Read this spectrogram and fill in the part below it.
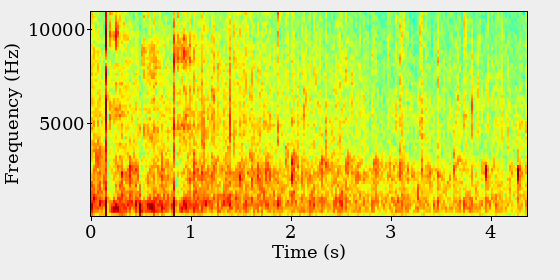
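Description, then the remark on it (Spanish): A church audience gives an offering of applause together, a dense, steady wash of many hands clapping, with a few sharper individual claps standing out at the start before the sound evens out and continues. “¿Por qué no damos una ofrenda de palmas todos juntos, hermanos queridos?”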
